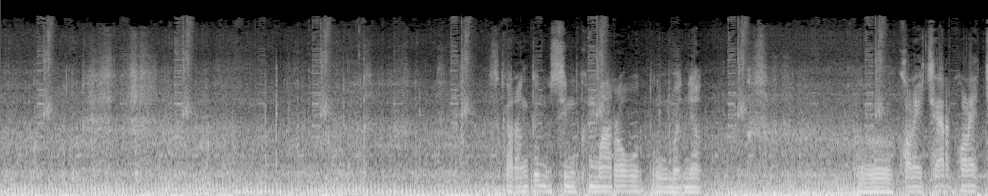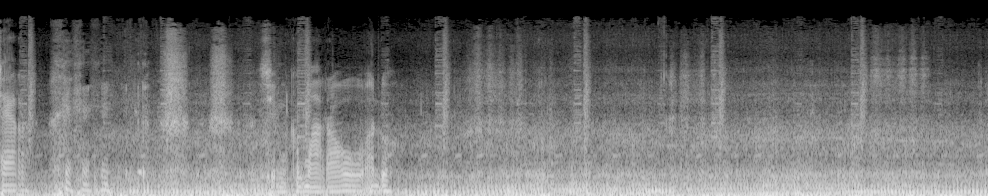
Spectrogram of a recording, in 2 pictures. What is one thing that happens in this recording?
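A scooter rattles and knocks over a bumpy dirt track.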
